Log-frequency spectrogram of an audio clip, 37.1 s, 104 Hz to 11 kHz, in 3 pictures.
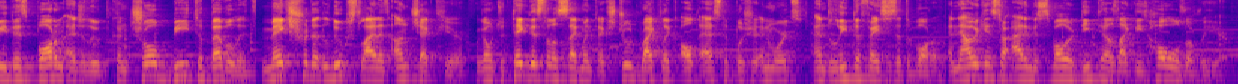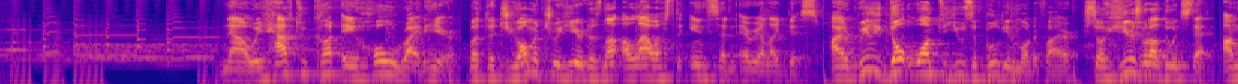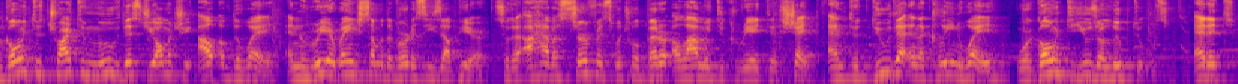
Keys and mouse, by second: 0.3 middle click, 0.8 middle click, 1.0 ctrl+b, 1.0 z, 2.5 z, 3.2 click, 3.9 middle click, 4.7 middle click, 5.0 middle click, 8.0 Tab, 8.0 ctrl+z, 8.1 x, 9.0 Tab, 9.2 middle drag, 9.4 ctrl+s, 9.4 a, 14.5 z, 16.5 shift+middle drag, 17.4 ctrl+shift+click, 20.6 ctrl+z, 24.3 shift+middle click, 24.5 z, 24.5 1, 24.9 click, 26.3 click, 27.4 click, 28.5 click, 29.1 z, 29.6 g, 29.6 z, 29.7 3, 29.9 click, 30.4 ctrl+shift+click, 31.1 i, 32.9 ctrl+z, 33.0-36.9 shift+middle drag.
